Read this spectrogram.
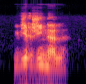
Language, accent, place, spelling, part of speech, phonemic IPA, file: French, France, Lyon, virginal, adjective / noun, /viʁ.ʒi.nal/, LL-Q150 (fra)-virginal.wav
- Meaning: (adjective) virginal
